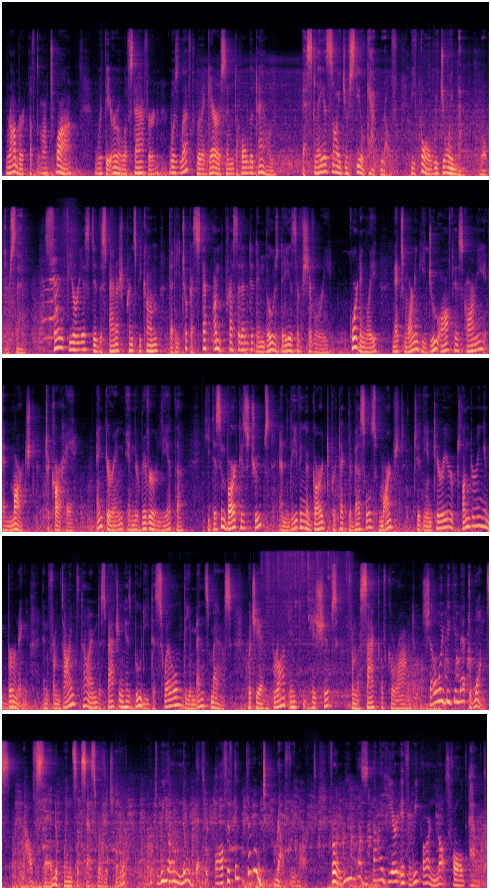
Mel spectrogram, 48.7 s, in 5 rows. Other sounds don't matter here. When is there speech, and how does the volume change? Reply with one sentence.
The speech can be heard from 0.0 to 48.6 s, at a steady volume.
